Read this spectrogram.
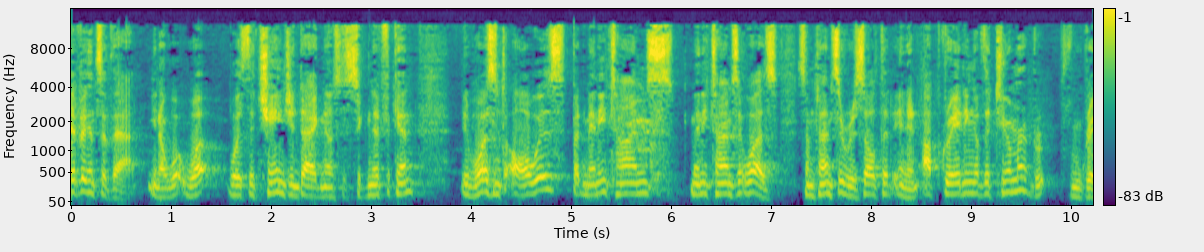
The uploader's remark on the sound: Norris Cotton Cancer Center Grand Rounds presented on March 27, 2018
